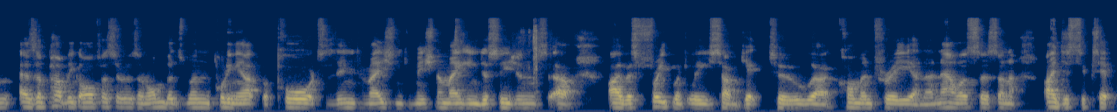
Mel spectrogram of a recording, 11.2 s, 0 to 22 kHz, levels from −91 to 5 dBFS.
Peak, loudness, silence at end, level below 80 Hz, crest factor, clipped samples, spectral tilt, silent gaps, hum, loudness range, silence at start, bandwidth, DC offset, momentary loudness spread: -10 dBFS; -29 LUFS; 0.05 s; -78 dBFS; 18 dB; under 0.1%; -5.5 dB/octave; none; none; 2 LU; 0 s; 12.5 kHz; under 0.1%; 9 LU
